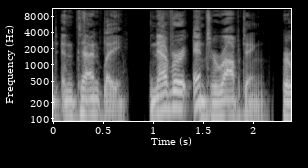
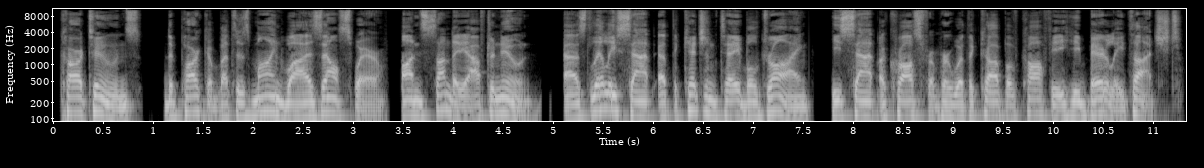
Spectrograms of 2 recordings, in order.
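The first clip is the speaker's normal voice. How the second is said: ordinary delivery, nothing marked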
